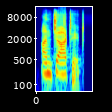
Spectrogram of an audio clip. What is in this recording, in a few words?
"uncharted", Indian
